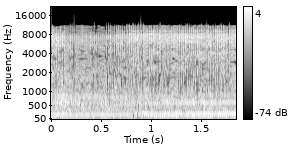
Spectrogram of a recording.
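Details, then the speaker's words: Delonghi EC270 espresso machine, first heat after disassembly, vibration pump with non-original spring cut with pliers replacing a broken one: loud harsh steady buzz over a constant hum, louder than before; spring too stiff, pump delivers no water. "Voilà, le truc, elle faisait plus de bruit, en fait, c'est ça qui fait le bruit."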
